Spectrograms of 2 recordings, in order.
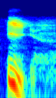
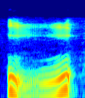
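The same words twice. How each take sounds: First: The pitch falls sharply from high to low. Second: The pitch dips low, then rises again. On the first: "the sharp downward striking tone" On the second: "it starts from two... drops to one... all the way up to four"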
